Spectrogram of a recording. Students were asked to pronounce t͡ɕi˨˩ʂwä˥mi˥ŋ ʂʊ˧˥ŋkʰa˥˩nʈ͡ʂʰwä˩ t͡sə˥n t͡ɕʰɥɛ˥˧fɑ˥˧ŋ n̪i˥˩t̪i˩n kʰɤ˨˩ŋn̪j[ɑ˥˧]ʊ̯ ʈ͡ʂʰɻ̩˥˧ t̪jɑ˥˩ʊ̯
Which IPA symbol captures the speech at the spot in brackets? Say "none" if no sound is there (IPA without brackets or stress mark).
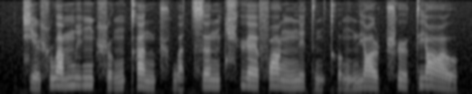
ɑ˥˧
